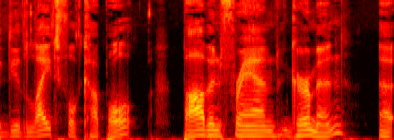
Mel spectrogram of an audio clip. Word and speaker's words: German: couple Bob and Fran German uh spelled g r m-- an but pronounced with a hard G as in G and they're in their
